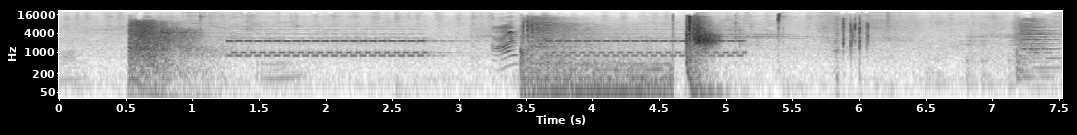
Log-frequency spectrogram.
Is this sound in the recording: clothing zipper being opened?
no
